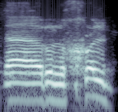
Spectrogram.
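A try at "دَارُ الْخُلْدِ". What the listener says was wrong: Ingat lam itu beniyah ya. Jadi jangan buru-buru ya, tapi juga jangan terlalu dialirkan. Dia beniyah. Ya, nggak apa lah ya, tinggal qalqalahnya diperbaiki.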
